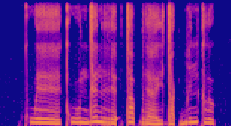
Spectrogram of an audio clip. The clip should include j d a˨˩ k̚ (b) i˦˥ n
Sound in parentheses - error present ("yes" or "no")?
no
